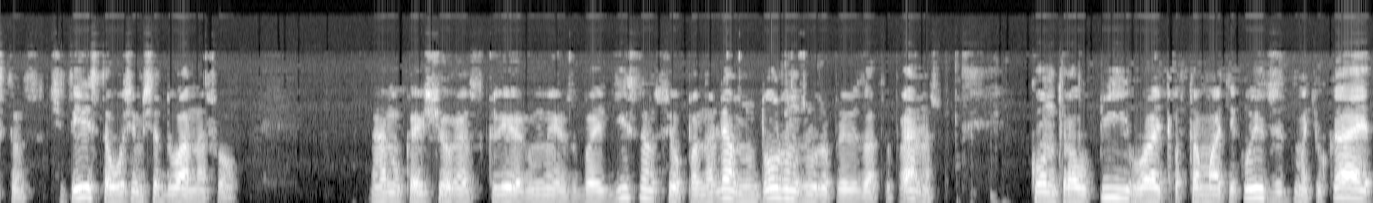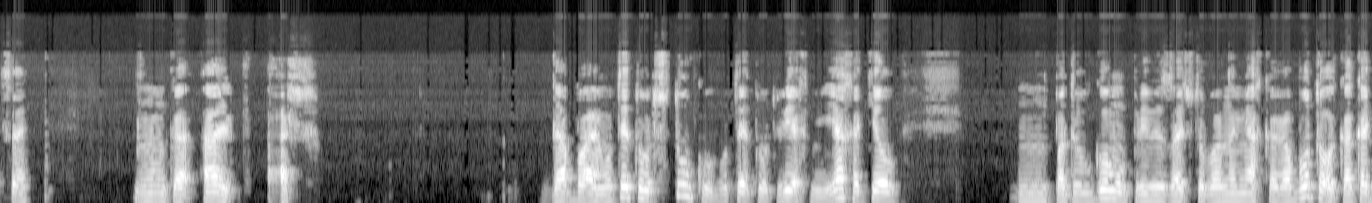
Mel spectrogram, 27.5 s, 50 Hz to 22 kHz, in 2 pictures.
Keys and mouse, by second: 2.3 click, 3.7-5.9 drag, 7.6 click, 9.4 shift+click, 10.7 ctrl+p, 16.7 alt+h.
